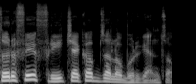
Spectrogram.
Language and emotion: Goan Konkani, neutral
